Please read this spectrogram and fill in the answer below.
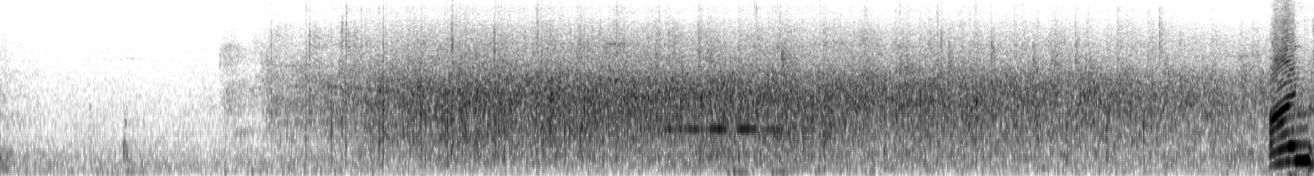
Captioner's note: applause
